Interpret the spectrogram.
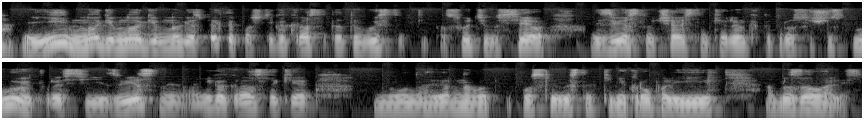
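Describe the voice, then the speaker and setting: At a moderate pace, a man speaks in an ordinary speaking voice at a medium pitch, with ordinary pitch variation. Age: 30s. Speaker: crematorium director. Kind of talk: interview.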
